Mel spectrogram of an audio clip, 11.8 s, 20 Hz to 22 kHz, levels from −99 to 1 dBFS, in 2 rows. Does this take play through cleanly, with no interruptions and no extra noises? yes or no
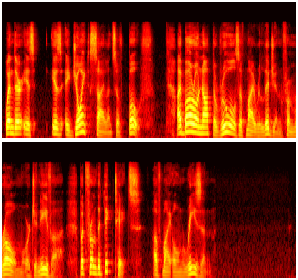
yes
